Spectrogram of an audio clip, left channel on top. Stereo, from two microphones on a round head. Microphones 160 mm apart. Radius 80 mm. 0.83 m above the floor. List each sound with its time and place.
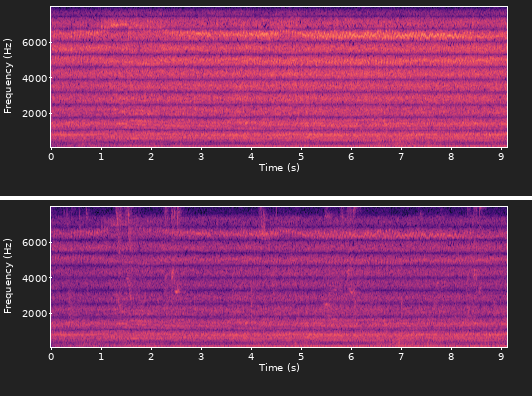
0.0 s a drone: 70° left (ahead or behind)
